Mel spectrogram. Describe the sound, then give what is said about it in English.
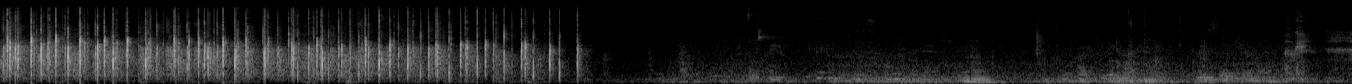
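An audience bursts into loud, dense applause, many hands clapping rapidly for about six seconds before it cuts off abruptly, giving way to a quieter voice speaking; applause for people accepting a proclamation. “And we have quite a few people accepting this proclamation today, so we'll give them all a big round of applause and have you all stand, and you can come on up and give some remarks.”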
